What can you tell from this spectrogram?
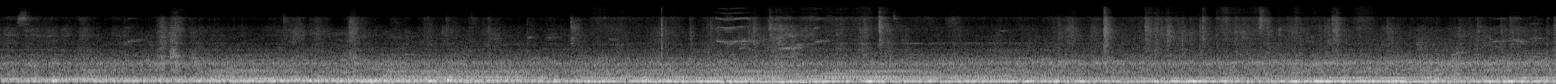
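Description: Amsterdam GVB tram running along its track, heard from inside the car: a steady low rumble from the wheels and running gear, with a faint constant whine and a few light clicks.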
